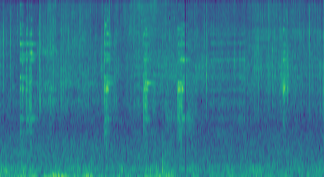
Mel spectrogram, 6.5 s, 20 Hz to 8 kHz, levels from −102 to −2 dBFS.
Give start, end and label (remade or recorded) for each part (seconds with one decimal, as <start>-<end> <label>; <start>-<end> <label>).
0.0-4.2 recorded; 4.2-4.9 remade; 4.9-6.5 recorded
